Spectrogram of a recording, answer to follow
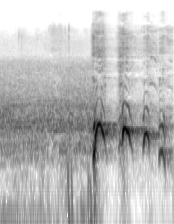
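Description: Stadium crowd noise from a televised football match, then about a second in a man's loud whooping shouts, three rising-and-falling hoots in quick succession, cheering a goal.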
